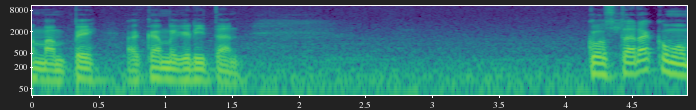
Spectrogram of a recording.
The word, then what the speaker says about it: Mbappé: Mbappé, que es uno de los jugadores más caros. Mampé, dicen que se pronuncia Mampé, acá me gritan.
